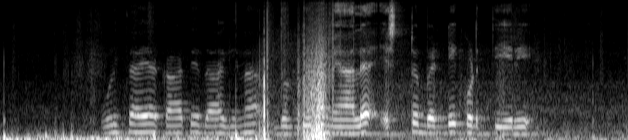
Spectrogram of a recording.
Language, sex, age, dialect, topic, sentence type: Kannada, male, 18-24, Dharwad Kannada, banking, question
